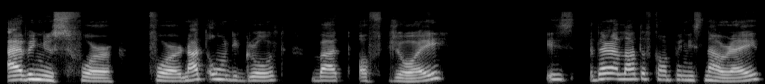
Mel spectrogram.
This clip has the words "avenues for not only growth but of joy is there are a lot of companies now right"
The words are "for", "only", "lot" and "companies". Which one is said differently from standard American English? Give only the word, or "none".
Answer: companies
